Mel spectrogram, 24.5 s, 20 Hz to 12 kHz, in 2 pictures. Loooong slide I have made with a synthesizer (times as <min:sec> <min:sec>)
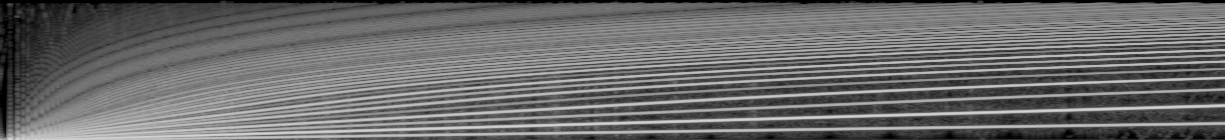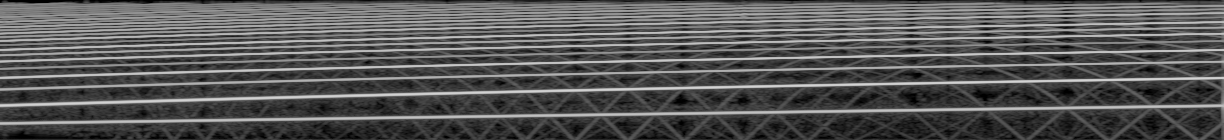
0:00.0 0:07.5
